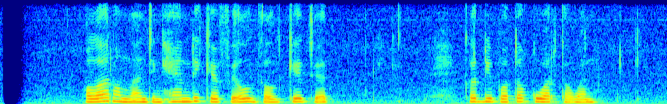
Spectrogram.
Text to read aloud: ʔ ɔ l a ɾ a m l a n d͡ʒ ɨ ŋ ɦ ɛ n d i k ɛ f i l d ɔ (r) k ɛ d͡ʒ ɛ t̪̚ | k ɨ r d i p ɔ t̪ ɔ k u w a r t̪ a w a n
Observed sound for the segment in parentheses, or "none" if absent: l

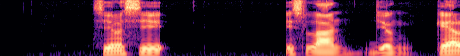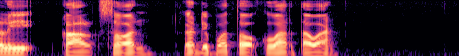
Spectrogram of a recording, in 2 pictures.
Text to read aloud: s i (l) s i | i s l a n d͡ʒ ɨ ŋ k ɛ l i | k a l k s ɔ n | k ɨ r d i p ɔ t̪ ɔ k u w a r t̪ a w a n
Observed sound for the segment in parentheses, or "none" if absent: l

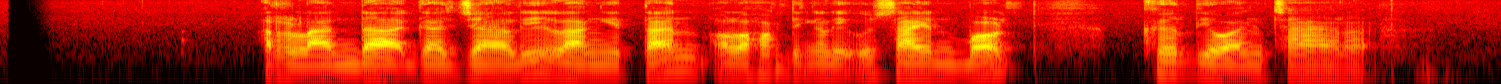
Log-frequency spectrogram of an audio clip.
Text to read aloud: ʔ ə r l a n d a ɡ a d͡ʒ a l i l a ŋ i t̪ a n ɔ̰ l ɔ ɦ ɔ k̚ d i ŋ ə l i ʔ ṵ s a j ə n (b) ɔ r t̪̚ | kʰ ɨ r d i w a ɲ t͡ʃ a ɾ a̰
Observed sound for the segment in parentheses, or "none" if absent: b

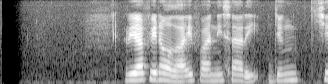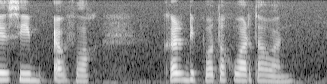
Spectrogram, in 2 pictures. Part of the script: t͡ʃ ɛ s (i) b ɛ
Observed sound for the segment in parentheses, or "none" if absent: i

